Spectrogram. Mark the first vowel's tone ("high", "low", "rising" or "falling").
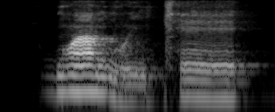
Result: high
